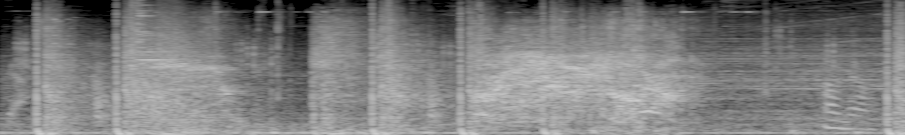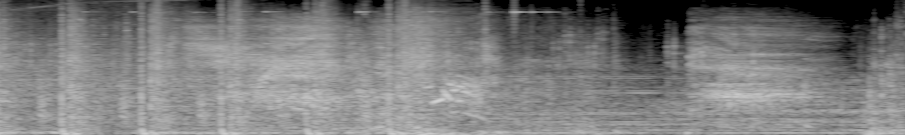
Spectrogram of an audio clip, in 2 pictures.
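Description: A monster growls and screeches harshly.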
